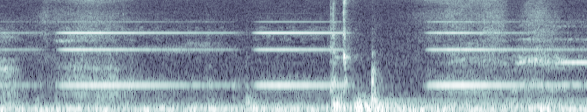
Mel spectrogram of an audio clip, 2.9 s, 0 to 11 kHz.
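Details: 2016 Honda Civic EX, push-button start: dash chimes beep steadily, a button clicks, then no starter or cranking; the car won't crank. Electrical diagnosis points to a bad neutral safety switch cutting the circuit, to be replaced.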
